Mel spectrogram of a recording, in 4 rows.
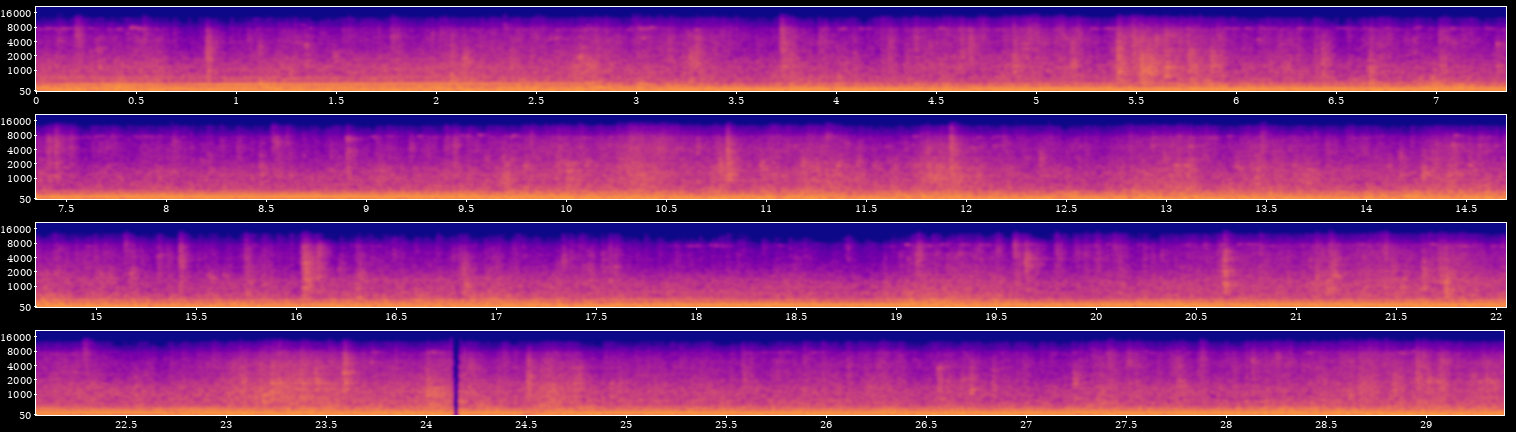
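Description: Renault Clio 1.4 engine heard from inside the cabin, running hard through an autocross run on loose dirt. The engine note holds fairly level and steps in pitch a few times as the driver shifts or lifts. Scattered short knocks and rattles run throughout.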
